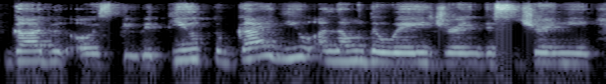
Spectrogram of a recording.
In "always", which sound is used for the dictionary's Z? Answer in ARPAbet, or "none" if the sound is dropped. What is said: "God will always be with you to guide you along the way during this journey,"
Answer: S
